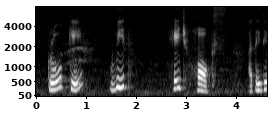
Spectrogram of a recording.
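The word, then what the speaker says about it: croquet: होते हे काय आहे क्रो के स्पेलिंग पहा सी आर ओ क्यू इ क्यू य टी इथे टी आहे तो सायलेंट आहे म्हणजे की crow K crow K with हेच हक्स आता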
